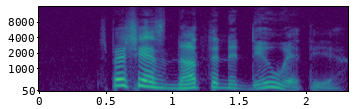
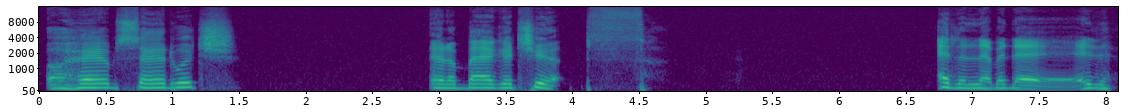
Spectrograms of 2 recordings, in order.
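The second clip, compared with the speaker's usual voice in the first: mock customer order; 5 dB louder than usual. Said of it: "there's people that do".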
